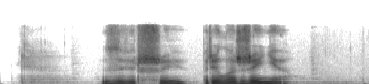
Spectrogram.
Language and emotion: Russian, neutral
